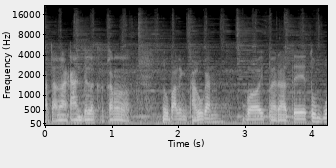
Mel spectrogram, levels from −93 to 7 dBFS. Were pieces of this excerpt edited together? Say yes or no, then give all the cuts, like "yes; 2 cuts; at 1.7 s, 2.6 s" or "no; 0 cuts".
yes; 1 cut; at 3.0 s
